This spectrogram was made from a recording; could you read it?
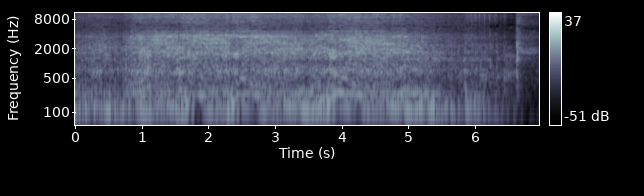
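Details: Yamaha Vixion motorcycle that stalls, starts hard and sputters: engine idles unevenly, revs surging and sagging, then dies after running briefly; spark plug already replaced, regulator (kiprok) checked OK.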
